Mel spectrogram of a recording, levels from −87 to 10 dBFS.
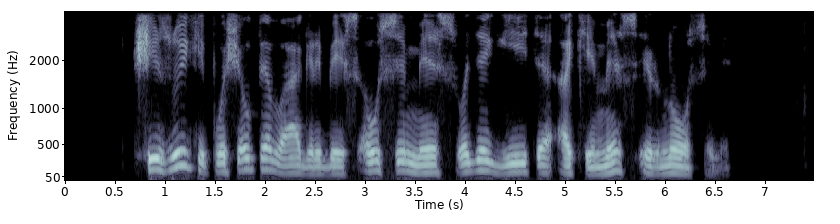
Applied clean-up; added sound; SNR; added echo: none; none; none; none.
